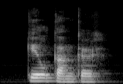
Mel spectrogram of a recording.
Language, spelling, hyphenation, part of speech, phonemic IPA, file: Dutch, keelkanker, keel‧kan‧ker, noun, /ˈkeːlˌkɑŋ.kər/, Nl-keelkanker.ogg
- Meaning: throat cancer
